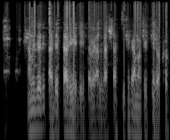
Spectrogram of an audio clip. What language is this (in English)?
Bangla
